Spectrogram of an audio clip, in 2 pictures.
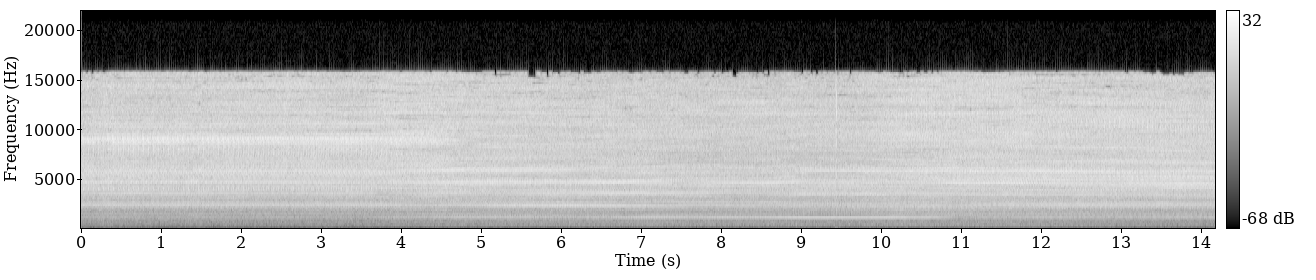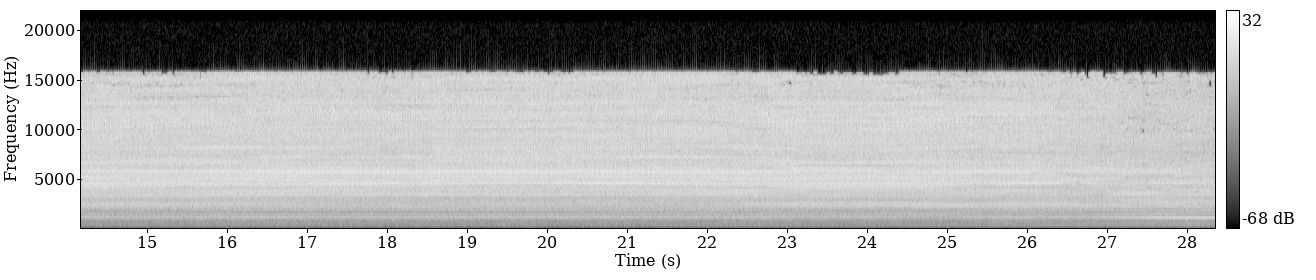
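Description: Early General Electric 9-inch DC electric motor, built for the Bradley GTE electric kit car, running unloaded on 12 volts with a steady whine that holds even throughout.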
